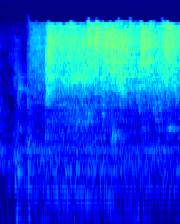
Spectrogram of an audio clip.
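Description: A kitchen tap turned on, water running steadily into the sink, starting about half a second in after a short knock.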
